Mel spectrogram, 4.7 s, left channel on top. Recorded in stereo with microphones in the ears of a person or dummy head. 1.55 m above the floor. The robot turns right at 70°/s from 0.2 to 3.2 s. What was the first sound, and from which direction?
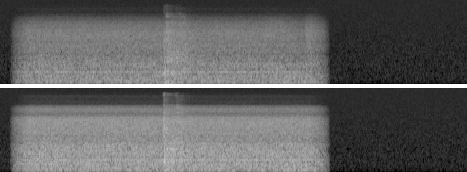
A gunshot, 65° right (ahead or behind).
